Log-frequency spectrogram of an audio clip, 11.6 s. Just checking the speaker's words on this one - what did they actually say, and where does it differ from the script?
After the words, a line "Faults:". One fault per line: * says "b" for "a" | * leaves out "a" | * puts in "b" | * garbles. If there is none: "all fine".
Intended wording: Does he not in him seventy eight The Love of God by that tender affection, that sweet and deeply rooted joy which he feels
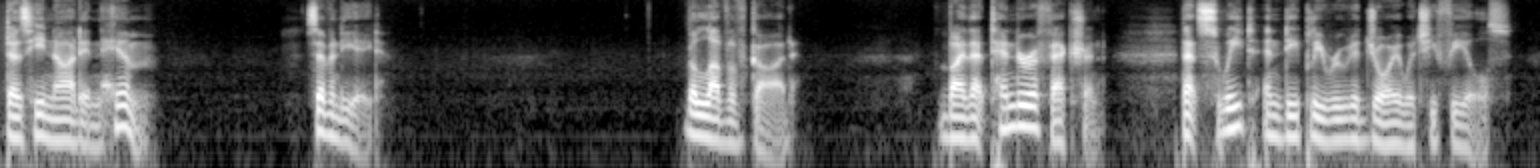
Does he not in him seventy eight The Love of God by that tender affection, that sweet and deeply rooted joy which he feels
Faults:
all fine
